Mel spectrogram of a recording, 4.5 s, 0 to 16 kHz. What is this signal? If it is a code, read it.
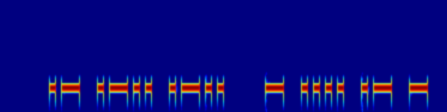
Morse code, heard as a keyed tone, about 20 wpm, 700 Hz. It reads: ALL THAT
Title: Sentences from Top 500 Words and Abbreviations 20wpm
